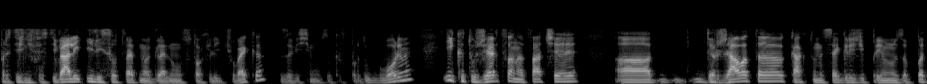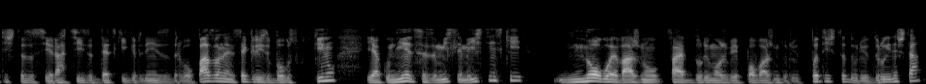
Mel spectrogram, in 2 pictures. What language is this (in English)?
Bulgarian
